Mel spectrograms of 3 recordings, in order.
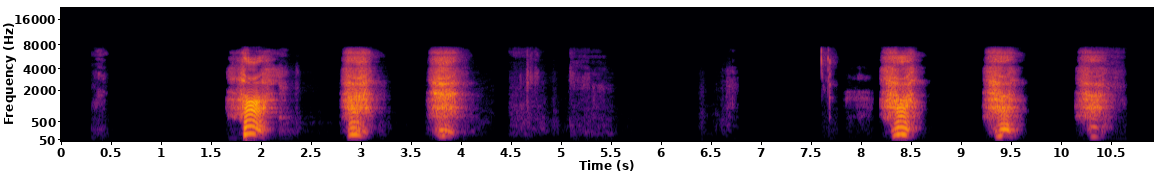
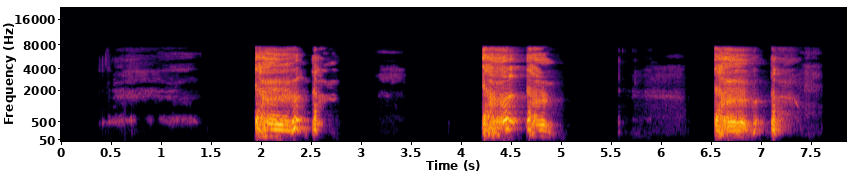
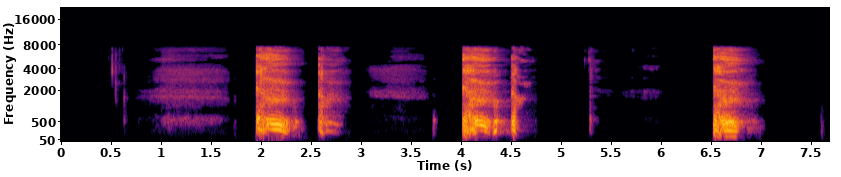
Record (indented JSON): {
  "exhalation_length": "10.9 s",
  "exhalation_amplitude": 32191,
  "exhalation_signal_mean_std_ratio": 0.3,
  "three_cough_length": "7.9 s",
  "three_cough_amplitude": 30167,
  "three_cough_signal_mean_std_ratio": 0.37,
  "cough_length": "7.7 s",
  "cough_amplitude": 31062,
  "cough_signal_mean_std_ratio": 0.31,
  "survey_phase": "beta (2021-08-13 to 2022-03-07)",
  "age": "45-64",
  "gender": "Female",
  "wearing_mask": "No",
  "symptom_cough_any": true,
  "symptom_new_continuous_cough": true,
  "symptom_runny_or_blocked_nose": true,
  "symptom_shortness_of_breath": true,
  "symptom_sore_throat": true,
  "symptom_fatigue": true,
  "symptom_headache": true,
  "symptom_change_to_sense_of_smell_or_taste": true,
  "symptom_onset": "2 days",
  "smoker_status": "Current smoker (1 to 10 cigarettes per day)",
  "respiratory_condition_asthma": false,
  "respiratory_condition_other": false,
  "recruitment_source": "Test and Trace",
  "submission_delay": "1 day",
  "covid_test_result": "Positive",
  "covid_test_method": "RT-qPCR",
  "covid_ct_value": 30.0,
  "covid_ct_gene": "N gene"
}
